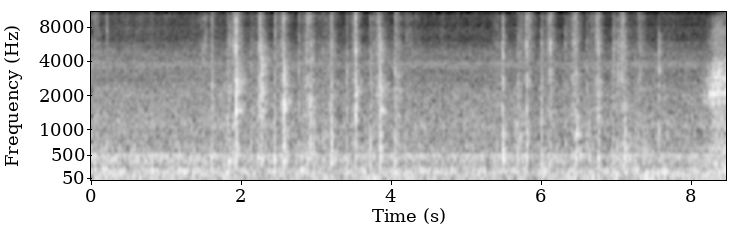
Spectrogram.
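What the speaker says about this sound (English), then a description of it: "Let's pull up another set of cards here." A deck of tarot cards is handled and shuffled: quick clusters of soft card riffles and flicks, close and quiet, broken by short pauses.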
